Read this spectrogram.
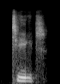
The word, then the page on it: teat: Indian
